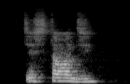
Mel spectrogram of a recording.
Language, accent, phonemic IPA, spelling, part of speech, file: French, Canada, /dis.tɑ̃.di/, distendit, verb, LL-Q150 (fra)-distendit.wav
- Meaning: third-person singular past historic of distendre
